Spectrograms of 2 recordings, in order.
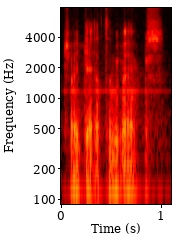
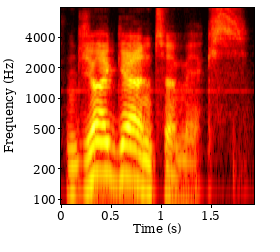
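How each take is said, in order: First: It is said in the speaker's normal voice. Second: It is said in a put-on character voice.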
